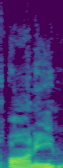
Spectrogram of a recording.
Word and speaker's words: Aune: Yeah, my name is Keith Awney. That's spelled A-U-N-E, and I am the director of bison programs for the Wildlife Conservation Society.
